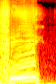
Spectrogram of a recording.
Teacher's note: یا ساکن سے پہلے فا کے نیچے زیر ہے، یا مدہ ہوگا، تھوڑا سا کھینچیں گے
